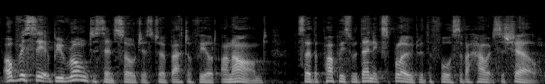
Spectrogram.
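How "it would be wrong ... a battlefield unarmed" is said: ordinary delivery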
